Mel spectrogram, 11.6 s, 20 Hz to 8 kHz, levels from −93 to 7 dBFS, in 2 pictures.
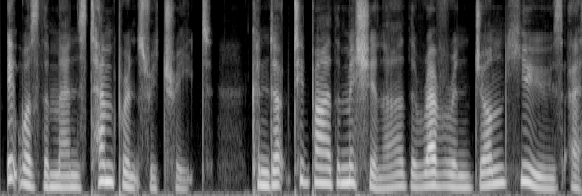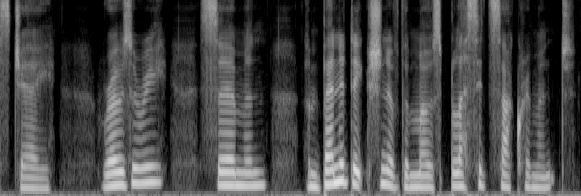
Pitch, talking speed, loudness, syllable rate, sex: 190 Hz, 130 wpm, -18 LUFS, 4.6 syllables/s, female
